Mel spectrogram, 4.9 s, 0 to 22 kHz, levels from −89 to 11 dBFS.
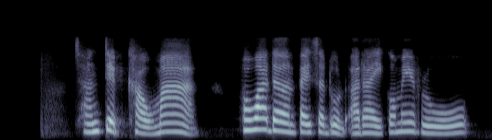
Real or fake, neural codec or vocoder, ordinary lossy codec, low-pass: fake; codec, 24 kHz, 0.5 kbps, DualCodec; none; 7.2 kHz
